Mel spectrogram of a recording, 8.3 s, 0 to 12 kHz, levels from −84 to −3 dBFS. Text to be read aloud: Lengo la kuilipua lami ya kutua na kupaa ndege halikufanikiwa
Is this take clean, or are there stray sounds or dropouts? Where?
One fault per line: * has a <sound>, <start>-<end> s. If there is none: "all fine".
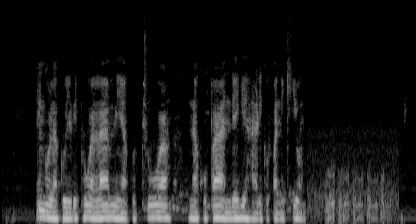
* has a laugh, 6.5-7.8 s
